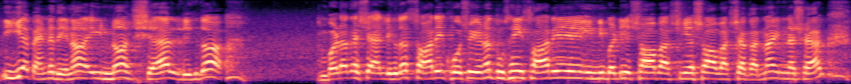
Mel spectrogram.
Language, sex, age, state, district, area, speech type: Dogri, male, 18-30, Jammu and Kashmir, Reasi, rural, spontaneous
